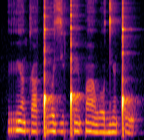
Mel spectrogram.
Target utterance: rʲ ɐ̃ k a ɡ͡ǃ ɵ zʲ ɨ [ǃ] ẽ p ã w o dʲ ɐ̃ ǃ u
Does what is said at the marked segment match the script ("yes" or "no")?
yes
